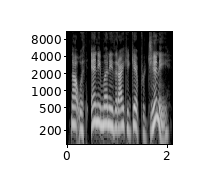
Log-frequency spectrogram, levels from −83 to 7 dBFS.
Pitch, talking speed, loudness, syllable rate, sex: 220 Hz, 285 wpm, -19 LUFS, 6.9 syllables/s, female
